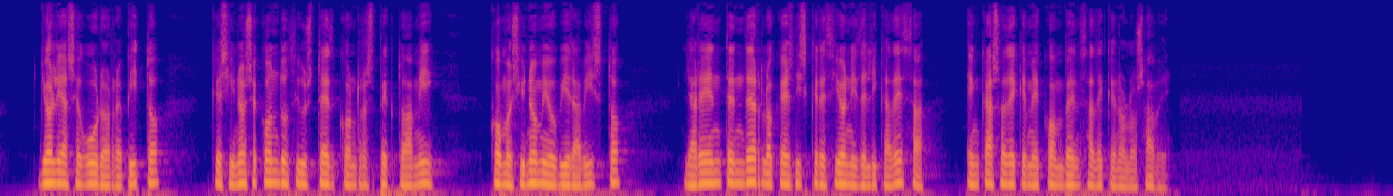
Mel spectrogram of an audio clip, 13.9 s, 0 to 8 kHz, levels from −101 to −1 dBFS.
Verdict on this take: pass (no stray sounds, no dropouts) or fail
pass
